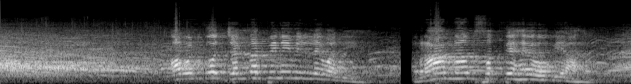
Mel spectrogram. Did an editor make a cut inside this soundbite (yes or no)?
yes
